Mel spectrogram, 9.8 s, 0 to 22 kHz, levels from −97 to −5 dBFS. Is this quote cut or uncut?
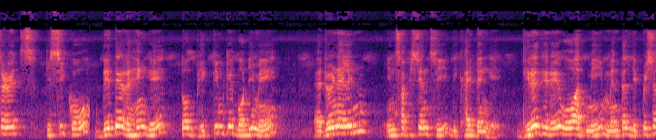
uncut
